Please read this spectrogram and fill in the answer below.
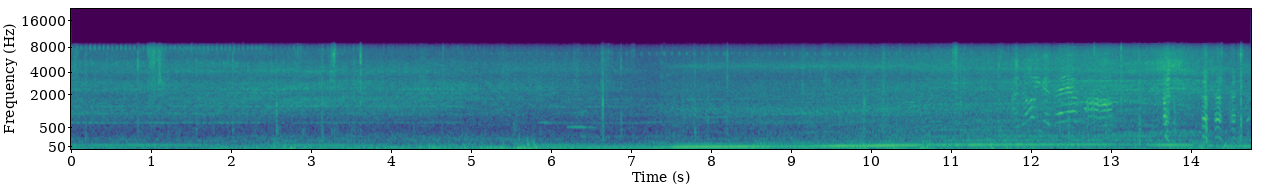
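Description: Yellow school bus's diesel engine rumbling low and steady at the stop, louder from about halfway through, with a child's brief voice near the end.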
